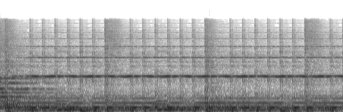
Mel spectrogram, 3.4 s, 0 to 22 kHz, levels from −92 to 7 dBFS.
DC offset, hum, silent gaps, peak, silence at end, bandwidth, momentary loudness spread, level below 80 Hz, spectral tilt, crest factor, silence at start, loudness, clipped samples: under 0.1%; none; none; 0 dBFS; 0 s; 11 kHz; 1 LU; -22 dBFS; -7 dB/octave; 12 dB; 0 s; -15 LUFS; under 0.1%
